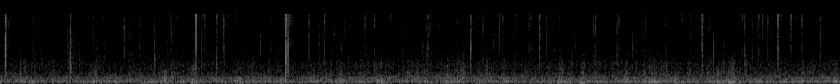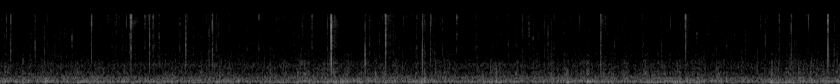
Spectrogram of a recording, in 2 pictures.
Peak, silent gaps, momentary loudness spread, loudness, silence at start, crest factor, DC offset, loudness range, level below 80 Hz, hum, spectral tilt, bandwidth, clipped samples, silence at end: -2 dBFS; none; 8 LU; -44 LUFS; 0 s; 42 dB; under 0.1%; 5 LU; -60 dBFS; none; -3.5 dB/octave; 11.5 kHz; under 0.1%; 0 s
